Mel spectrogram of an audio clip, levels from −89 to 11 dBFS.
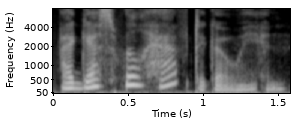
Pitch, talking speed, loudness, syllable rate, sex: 215 Hz, 265 wpm, -19 LUFS, 4.7 syllables/s, female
